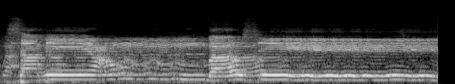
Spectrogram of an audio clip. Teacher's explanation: nun sukun yang asalnya berbunyi wajib dirubah ke mim sukun yang berbunyi dan wajib digunakan atau ditahan atau didengungkan. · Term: iklab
